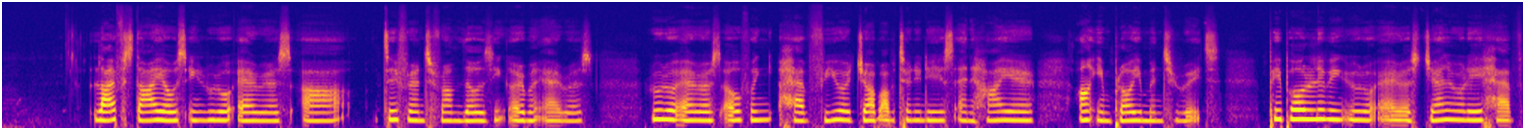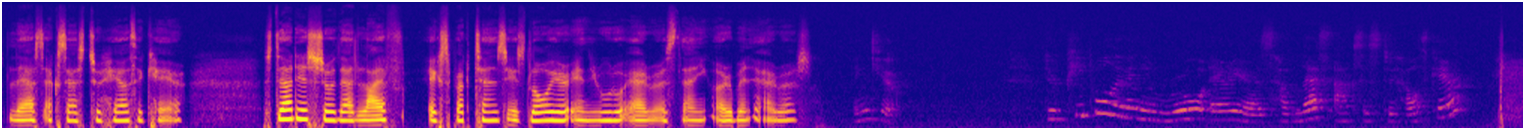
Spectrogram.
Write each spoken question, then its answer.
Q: Do people living in rural areas have less access to health care?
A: Yes, they do.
